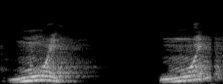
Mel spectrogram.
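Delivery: "mue" said loud like mweh; Creole pronunciation. Shown as a demonstration. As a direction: say "mue" as one syllable, mweh. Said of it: "para decir yo". ("mue" pronunciado fuerte, como mwe)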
